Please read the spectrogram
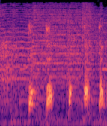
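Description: Five short, scratchy clucking bursts in an uneven rhythm, like a robotic chicken, sounding close and moderately loud with no talking.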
